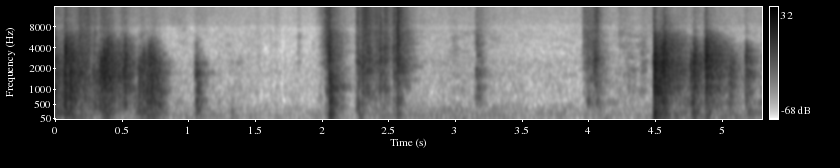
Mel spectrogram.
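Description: Tarot cards are shuffled by hand. Several short, crisp bursts of riffling and flicking come in separate clusters with quiet gaps between them, close and without speech.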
